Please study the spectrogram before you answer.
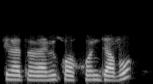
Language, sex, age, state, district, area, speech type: Bengali, female, 30-45, West Bengal, Purba Bardhaman, rural, conversation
